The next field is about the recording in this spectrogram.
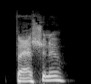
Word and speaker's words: Fashanu: Olumuyiwa Fashanu. – Okay. – Or wait a minute. It's Fashanu? – Fashanu, I believe, is what we're going with.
